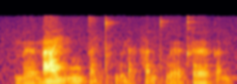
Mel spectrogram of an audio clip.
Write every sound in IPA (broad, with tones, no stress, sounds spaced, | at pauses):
m œː˨ m aː˥ j m uː˥ t̪ ɐ˨˥ j t̪ ʊ˧ k̚ m ɵ˨˧ ɥ ɐ˨˥ t̚ h ɐ˨˥ n kʷʰ œː˧ kʰ œː˥ k ɐ˨ ŋ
